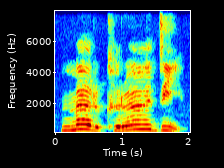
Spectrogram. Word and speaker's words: mercredi: لن زي سن، ماردي اللي منطقة بكتبه ميركرودي ميركرودي.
